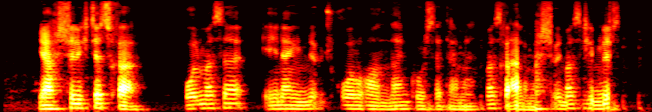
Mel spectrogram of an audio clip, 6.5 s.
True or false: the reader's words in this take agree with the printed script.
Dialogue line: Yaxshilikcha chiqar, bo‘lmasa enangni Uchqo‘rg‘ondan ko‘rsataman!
false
